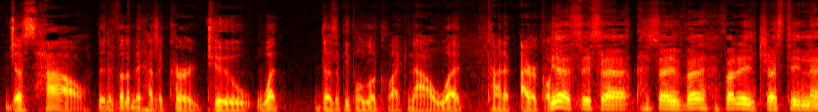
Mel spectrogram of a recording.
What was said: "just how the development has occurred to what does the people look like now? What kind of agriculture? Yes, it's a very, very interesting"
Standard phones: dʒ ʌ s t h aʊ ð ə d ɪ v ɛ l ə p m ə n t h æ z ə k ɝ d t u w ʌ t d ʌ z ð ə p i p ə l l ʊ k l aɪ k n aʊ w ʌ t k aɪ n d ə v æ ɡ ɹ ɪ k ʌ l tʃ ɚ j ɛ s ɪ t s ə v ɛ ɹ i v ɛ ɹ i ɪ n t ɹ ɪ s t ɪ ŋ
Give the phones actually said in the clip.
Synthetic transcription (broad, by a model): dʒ ʌ s t h aʊ ð ə d ɪ v ɛ l ə p m ə n t h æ z ə k ɝ d t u w ʌ t d ʌ z ð ə p i p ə l l ʊ k l aɪ k n aʊ w ʌ t k aɪ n d ə v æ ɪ ɹ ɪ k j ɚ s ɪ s ɪ t s ə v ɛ v ɛ ɹ i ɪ n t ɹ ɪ s t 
